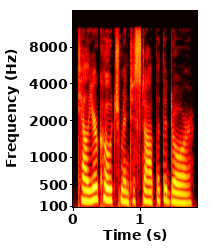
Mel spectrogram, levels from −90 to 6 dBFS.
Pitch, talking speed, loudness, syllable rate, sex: 190 Hz, 255 wpm, -17 LUFS, 5.2 syllables/s, female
